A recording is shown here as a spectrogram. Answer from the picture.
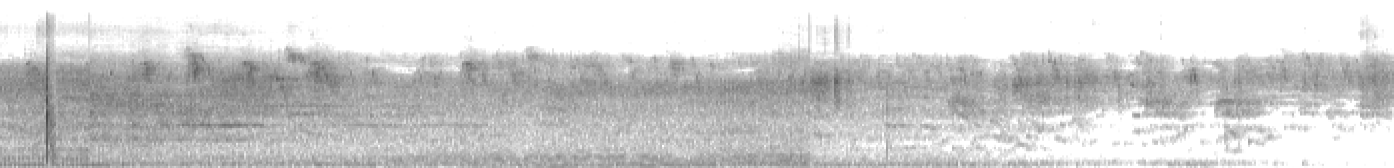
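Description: Outdoor background noise with a low steady hum and short bird chirps, and a sharp click about half a second in; the background drops off after about eight seconds, leaving scattered chirps.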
